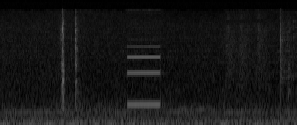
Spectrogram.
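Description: A short electronic beep sounds.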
